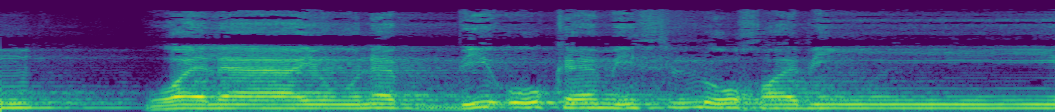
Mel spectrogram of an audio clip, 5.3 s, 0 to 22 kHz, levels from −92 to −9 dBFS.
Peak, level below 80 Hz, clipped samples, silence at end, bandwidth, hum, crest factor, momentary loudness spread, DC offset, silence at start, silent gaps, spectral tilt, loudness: -6 dBFS; -56 dBFS; under 0.1%; 0 s; 15.5 kHz; none; 16 dB; 7 LU; under 0.1%; 0 s; none; -6.5 dB/octave; -22 LUFS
